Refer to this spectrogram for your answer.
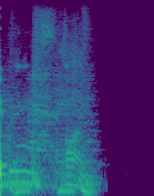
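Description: Two quick, harsh coughs from a person who has COVID follow each other in about a second, fairly loud, then silence.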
